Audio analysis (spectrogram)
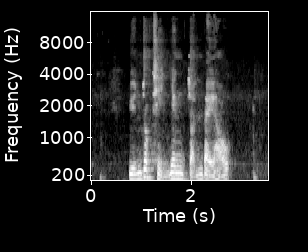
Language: Cantonese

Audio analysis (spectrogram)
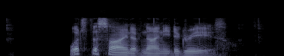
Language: English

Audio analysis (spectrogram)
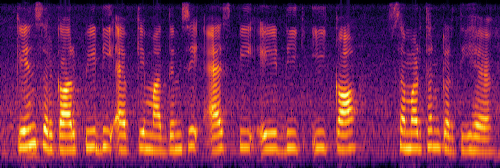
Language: Hindi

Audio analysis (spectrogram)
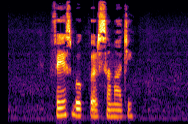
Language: Urdu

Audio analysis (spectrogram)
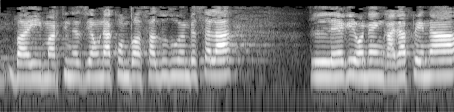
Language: Basque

